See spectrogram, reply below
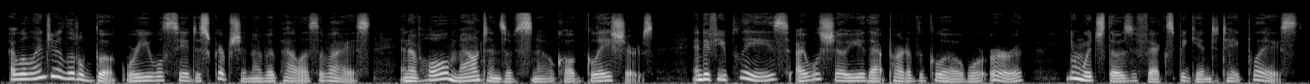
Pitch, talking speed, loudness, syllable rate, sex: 180 Hz, 225 wpm, -19 LUFS, 5.7 syllables/s, female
